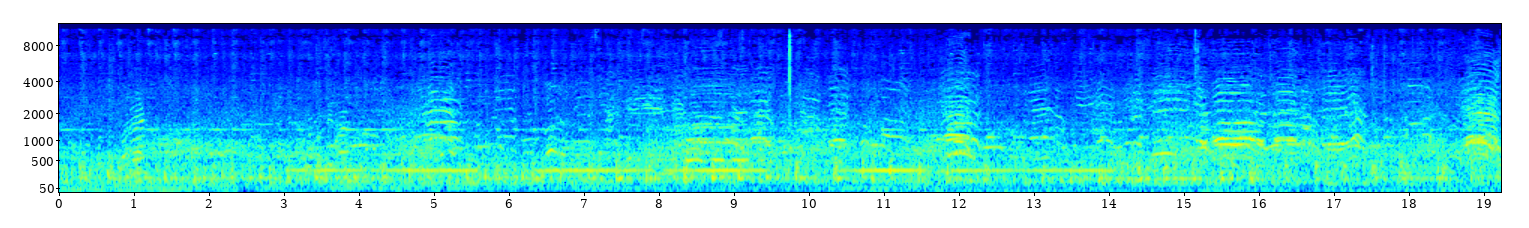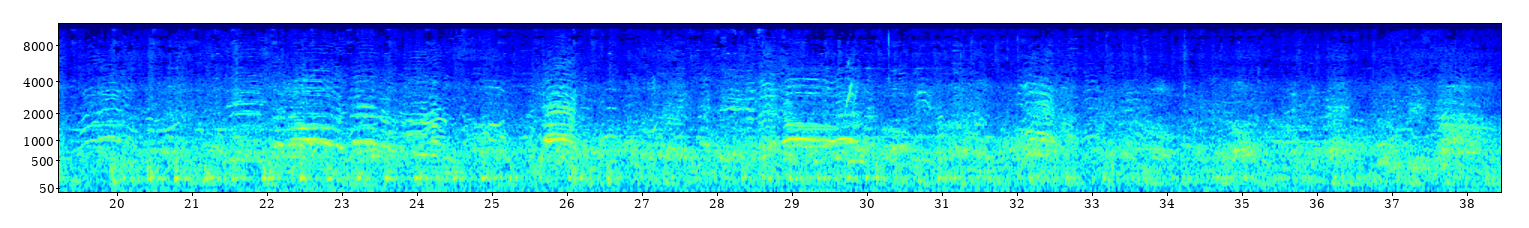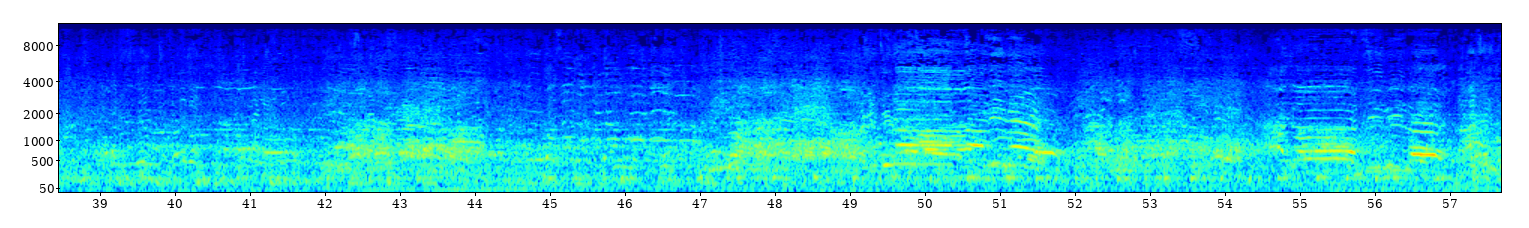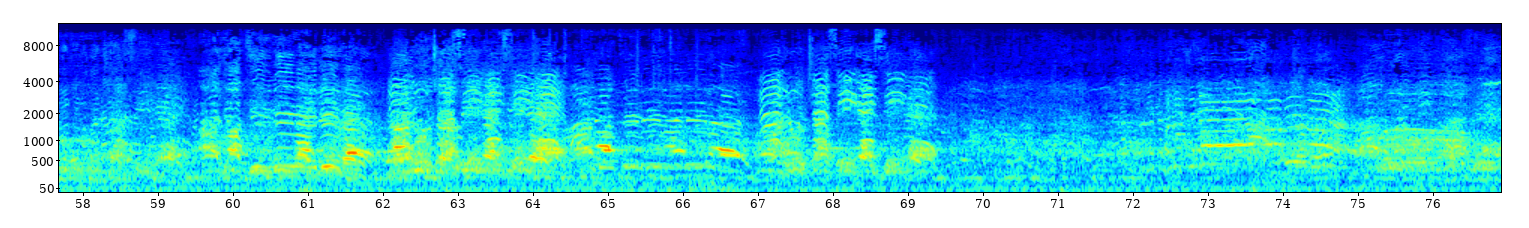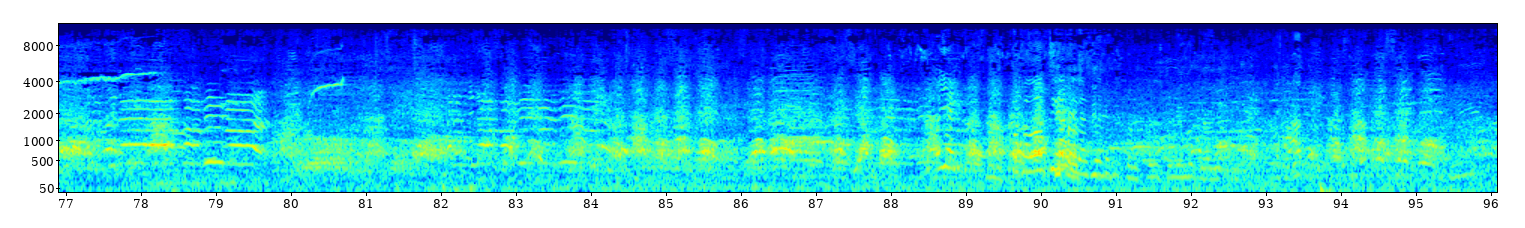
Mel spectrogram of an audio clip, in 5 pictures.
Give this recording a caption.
ENTREVISTA-2-T021 Tr5 6
a mob ambient in mexico to commemorate the killed students in 1968... streets, crowd, students, people, mexico, everything in spanish
crowd, protest, people, mob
